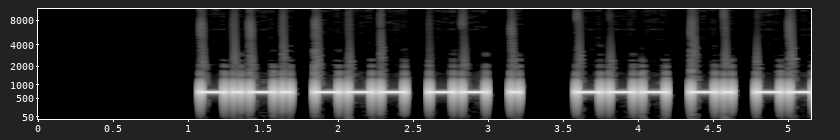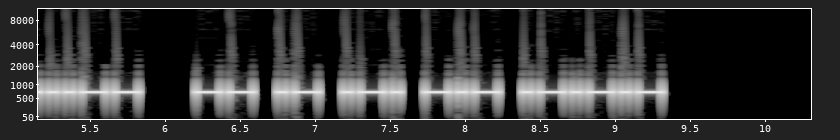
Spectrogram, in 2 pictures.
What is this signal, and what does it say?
Morse code, heard as a keyed tone, about 22 wpm, 700 Hz. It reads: COME ON, MARK.
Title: Sentences from Top 1000 Words - Review Part 1 - 22wpm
